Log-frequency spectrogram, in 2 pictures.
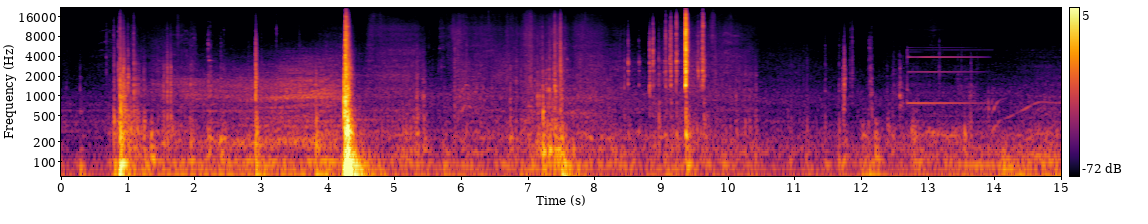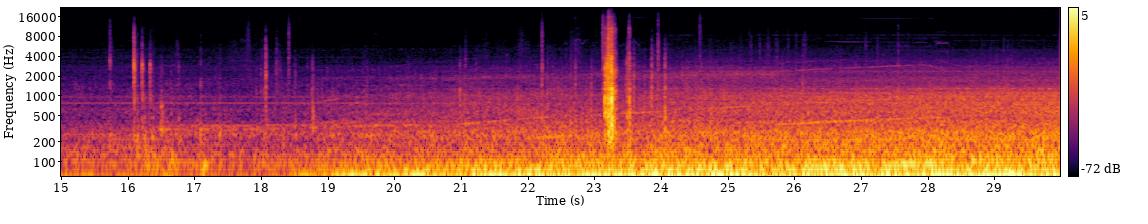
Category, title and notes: Sound effects > Vehicles
Jeep-4xe-Highway-Binaural-F2025
Door open & close, click of the seatbelt, car starting, door locks, car drives on highway. Recorded with a binaural microphone and a Zoom H6.
jeep, starting, highway, door, hybrid, driving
